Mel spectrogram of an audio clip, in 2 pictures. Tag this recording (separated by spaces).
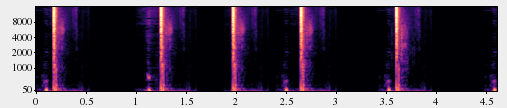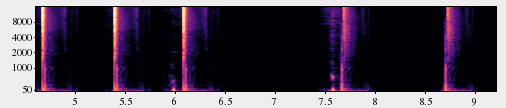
beat fist hit kick punch strike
